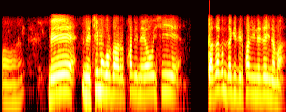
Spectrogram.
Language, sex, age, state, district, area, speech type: Bodo, male, 60+, Assam, Baksa, urban, conversation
